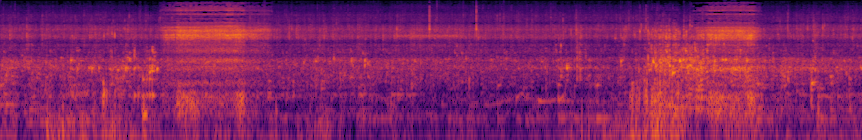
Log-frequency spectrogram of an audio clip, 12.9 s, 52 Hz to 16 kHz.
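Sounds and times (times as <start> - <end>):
low underwater wash: 0.0 - 12.9
diver exhaling bubbles: 9.4 - 11.6.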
